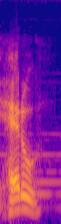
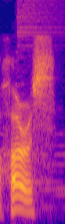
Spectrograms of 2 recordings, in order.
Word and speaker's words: Heru: So that would be Heru, her son, or Horus, like the Greeks will pronounce.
